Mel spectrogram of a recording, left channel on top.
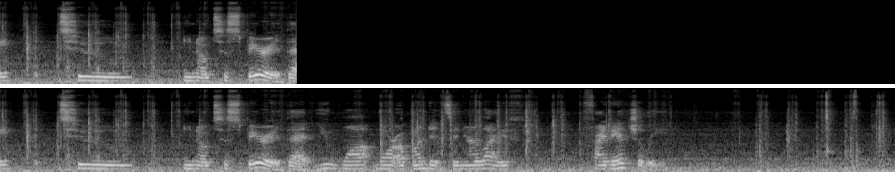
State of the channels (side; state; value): left; drops out; at 3.0 s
